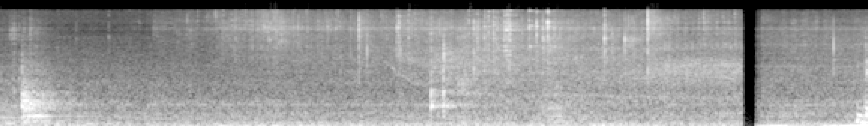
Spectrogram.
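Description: Aloo paratha frying on a pan in oil and ghee, giving a steady, close sizzle with soft crackle that runs throughout and cuts out for a moment near the end.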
